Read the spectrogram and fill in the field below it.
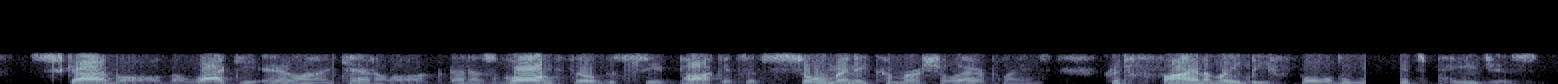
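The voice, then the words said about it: Announcer-style radio voice. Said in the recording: “let me get my radio voice.”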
